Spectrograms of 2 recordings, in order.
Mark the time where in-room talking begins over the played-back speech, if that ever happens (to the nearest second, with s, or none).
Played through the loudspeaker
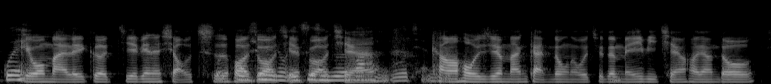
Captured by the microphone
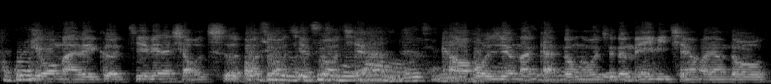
3 s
